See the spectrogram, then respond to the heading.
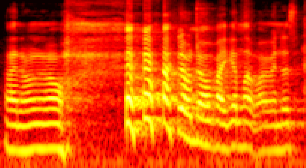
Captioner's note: laughs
